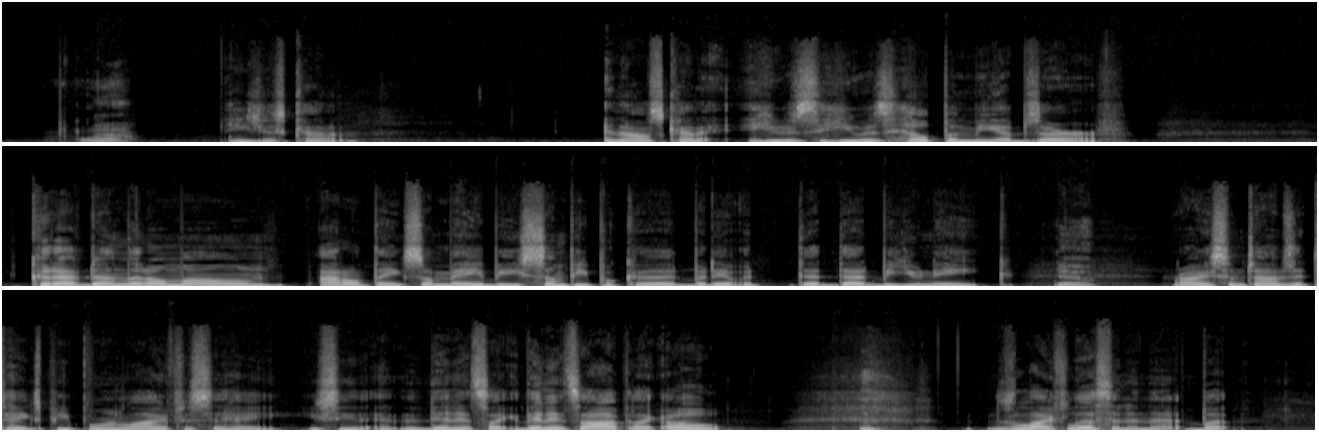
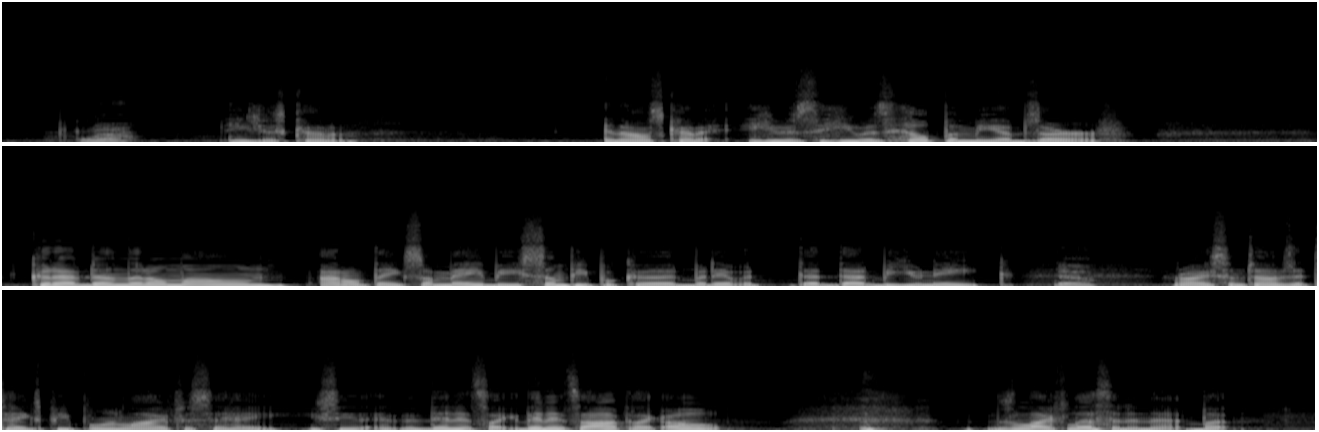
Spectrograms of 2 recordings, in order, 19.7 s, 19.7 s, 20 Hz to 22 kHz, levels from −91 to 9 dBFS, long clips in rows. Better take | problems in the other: first | muffled; very; fading above 1.5 kHz

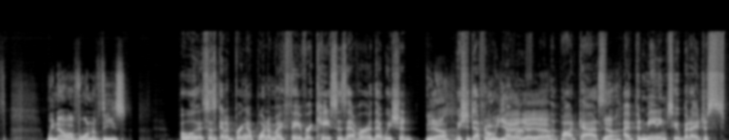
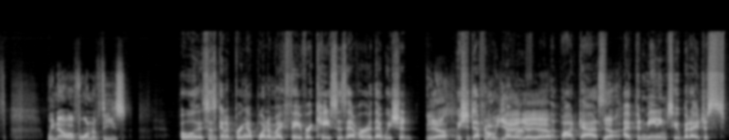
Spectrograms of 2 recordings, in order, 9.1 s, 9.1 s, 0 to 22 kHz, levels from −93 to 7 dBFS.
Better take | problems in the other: first | thin; very; fading below 400 Hz

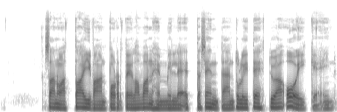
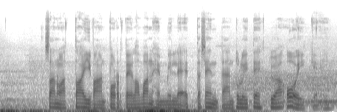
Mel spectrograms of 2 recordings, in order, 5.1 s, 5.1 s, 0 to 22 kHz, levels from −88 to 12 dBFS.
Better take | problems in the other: first | animal sounds; noticeable; throughout; 10 dB below the speech

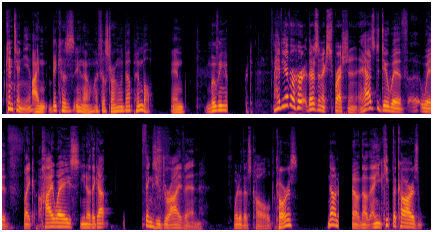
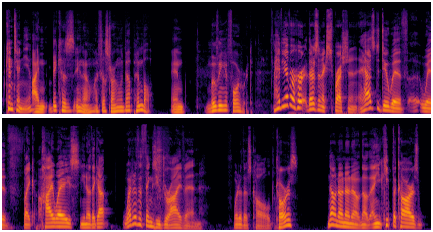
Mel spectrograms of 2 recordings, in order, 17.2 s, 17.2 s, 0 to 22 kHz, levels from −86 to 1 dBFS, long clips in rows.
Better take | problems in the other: second | audio cutting out; at 4.5 s, at 11 s and at 15 s

